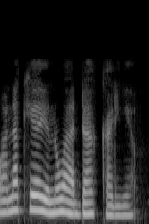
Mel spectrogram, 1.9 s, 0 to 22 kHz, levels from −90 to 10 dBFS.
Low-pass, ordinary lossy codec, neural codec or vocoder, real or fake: 7.2 kHz; none; codec, 16 kHz, 1 kbps, X-Codec, HuBERT features, trained on balanced general audio; fake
